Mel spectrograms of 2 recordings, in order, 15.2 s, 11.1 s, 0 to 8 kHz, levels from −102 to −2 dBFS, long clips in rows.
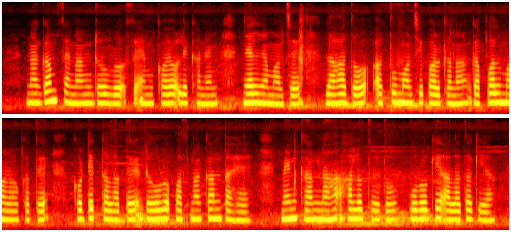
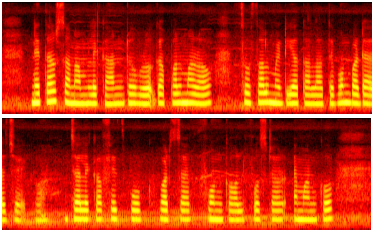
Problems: constant background noise, background conversations at intervals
